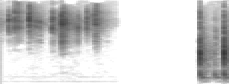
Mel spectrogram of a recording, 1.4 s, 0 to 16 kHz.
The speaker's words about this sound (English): That's pretty good. That's 10 on the dice, plus 1 is 11.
